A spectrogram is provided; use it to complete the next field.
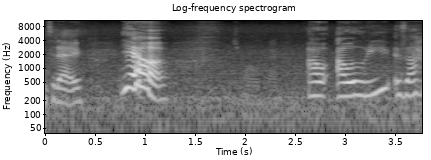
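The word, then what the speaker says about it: Auliʻi: As somebody who, Owl-E-E. Okay, thank you, Carly. I'm very bad with pronouncing names.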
